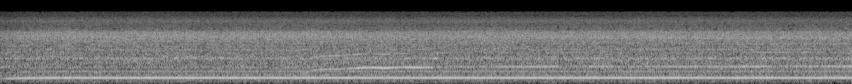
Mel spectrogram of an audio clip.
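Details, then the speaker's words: Late-1980s TriStar CXL vacuum on airflow/suction test with all standard filters and cleaned bag, about 120 V supply: smooth steady motor whine, slight pitch lift as airflow load changes, no rubbing or grinding; motor sounds okay, condition unknown, bearings due for replacement. "I have no idea what condition it's in because I haven't taken the shell apart yet to see what it looks like but it sounds okay more or less"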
